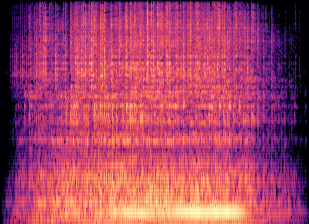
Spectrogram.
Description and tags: Dragging a bench
field-recording, metallic, reverberation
